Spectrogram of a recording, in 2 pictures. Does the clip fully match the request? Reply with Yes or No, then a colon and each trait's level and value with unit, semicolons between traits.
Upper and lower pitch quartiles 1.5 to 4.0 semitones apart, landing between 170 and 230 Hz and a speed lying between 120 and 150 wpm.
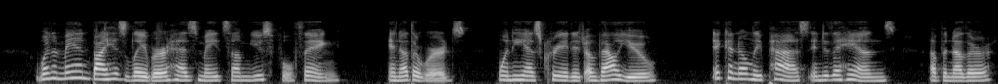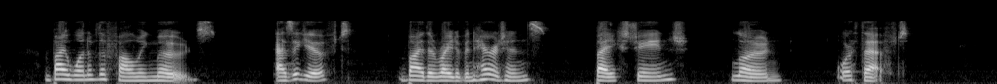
Yes: average, 3.1 semitones; high, 190 Hz; average, 145 wpm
